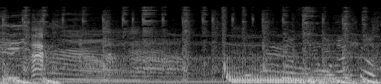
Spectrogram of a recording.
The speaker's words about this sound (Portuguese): Aí eu ponho uma vinheta qualquer.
